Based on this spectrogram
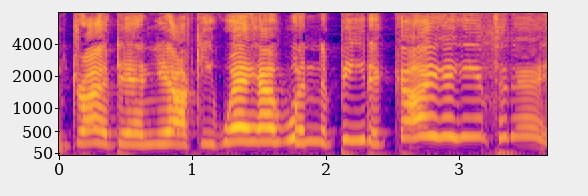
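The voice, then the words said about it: Bad put-on Boston accent. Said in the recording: “That's a terrible accent. ... Boston.”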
